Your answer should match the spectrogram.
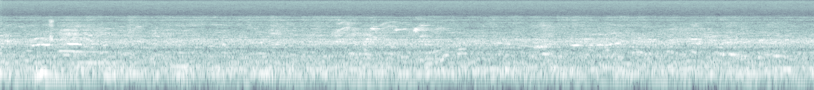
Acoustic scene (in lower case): residential area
